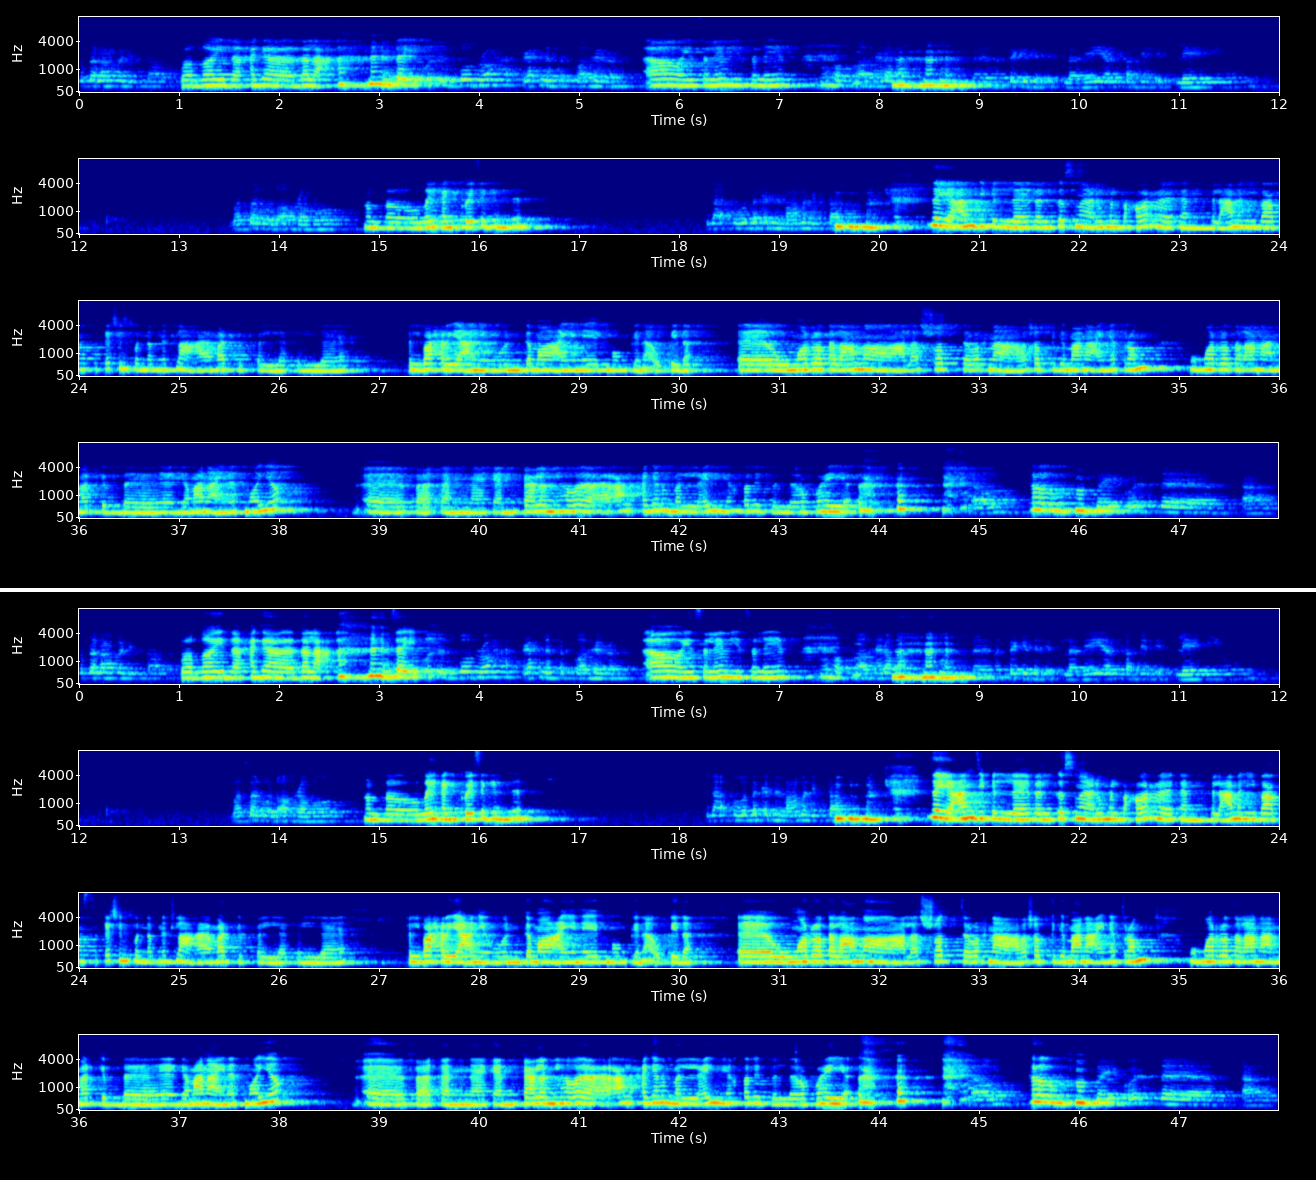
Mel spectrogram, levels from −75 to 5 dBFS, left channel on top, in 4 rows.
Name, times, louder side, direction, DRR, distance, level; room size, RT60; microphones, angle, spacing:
voice 1, 0.0-1.2 1.7-1.9 2.9-5.5 7.3-11.8 13.5-14.6 15.6-16.4 18.3-20.2 31.5-31.9 39.7-40.0 44.9-45.7 46.2-47.9, right 1 dB, 35° right, 1 dB, 3.5 m, -41 dB
voice 2, 1.0-3.4 5.6-7.6 8.1-8.9 14.8-16.5 19.6-25.5 25.8-26.7 27.3-30.1 30.6-34.7 35.1-38.0 38.7-44.3 44.6-44.9 45.5-46.2, right 3 dB, 90° right, 8 dB, 1.1 m, -24 dB
27.0 x 18.0 x 5.8 m, 0.98 s
head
